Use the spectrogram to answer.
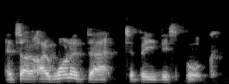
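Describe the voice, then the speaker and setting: A man's voice: medium pitch, fairly even intonation, moderate pace, muffled recording. Sarcastic, rambling man in podcast chat. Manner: sarcastic, rambling, frequent ums. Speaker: podcast guest.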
